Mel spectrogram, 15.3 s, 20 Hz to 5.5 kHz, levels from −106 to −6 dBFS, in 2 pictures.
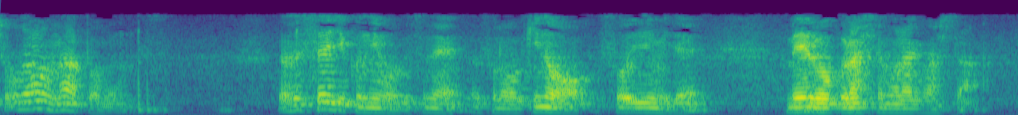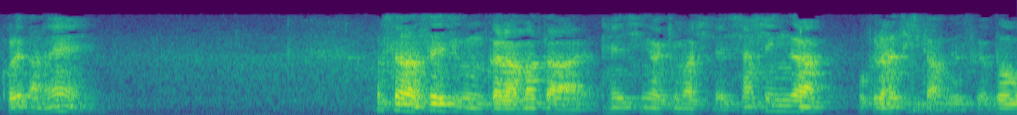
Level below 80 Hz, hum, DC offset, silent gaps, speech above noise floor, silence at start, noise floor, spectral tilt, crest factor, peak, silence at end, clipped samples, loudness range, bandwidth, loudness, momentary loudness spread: -72 dBFS; none; under 0.1%; none; 30 dB; 0 s; -53 dBFS; -9.5 dB/octave; 22 dB; -2 dBFS; 0 s; under 0.1%; 7 LU; 4 kHz; -23 LUFS; 20 LU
